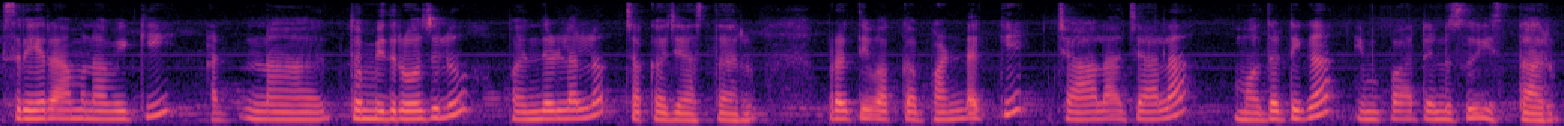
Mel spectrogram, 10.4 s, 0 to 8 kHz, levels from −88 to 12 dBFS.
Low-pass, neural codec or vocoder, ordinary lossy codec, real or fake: 7.2 kHz; none; none; real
